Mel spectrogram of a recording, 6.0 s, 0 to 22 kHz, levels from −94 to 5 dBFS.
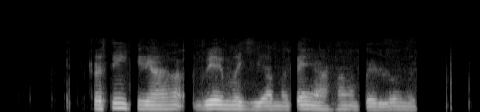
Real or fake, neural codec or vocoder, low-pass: fake; codec, 32 kHz, 1.9 kbps, SNAC; 5.4 kHz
